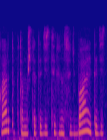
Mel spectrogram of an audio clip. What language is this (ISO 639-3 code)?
rus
